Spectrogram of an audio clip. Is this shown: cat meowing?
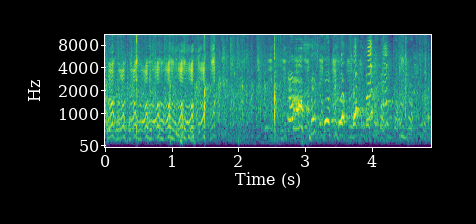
no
